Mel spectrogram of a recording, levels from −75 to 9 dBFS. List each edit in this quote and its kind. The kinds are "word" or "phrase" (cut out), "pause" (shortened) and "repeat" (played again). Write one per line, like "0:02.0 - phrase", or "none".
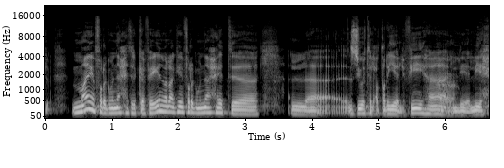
none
